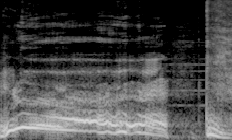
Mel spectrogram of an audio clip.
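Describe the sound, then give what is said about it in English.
A loud, drawn-out monster roar, rough and groaning, holds for about two seconds and sags slightly in pitch, then cuts off; after a short silence a second harsh roar bursts in. “Right at this point, you hear this earth shattering roar from out of nowhere.”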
